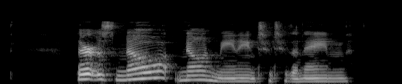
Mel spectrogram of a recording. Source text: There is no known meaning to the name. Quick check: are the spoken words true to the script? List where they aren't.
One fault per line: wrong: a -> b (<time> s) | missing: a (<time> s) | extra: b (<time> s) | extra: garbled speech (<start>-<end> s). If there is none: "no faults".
extra: to (2.7 s)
